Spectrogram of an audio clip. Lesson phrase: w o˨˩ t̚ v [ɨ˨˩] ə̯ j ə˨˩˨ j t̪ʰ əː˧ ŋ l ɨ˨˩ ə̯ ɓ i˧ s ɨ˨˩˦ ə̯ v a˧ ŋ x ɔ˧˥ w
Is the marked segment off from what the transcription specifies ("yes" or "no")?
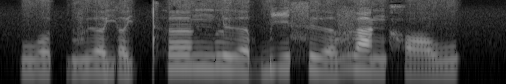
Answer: no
